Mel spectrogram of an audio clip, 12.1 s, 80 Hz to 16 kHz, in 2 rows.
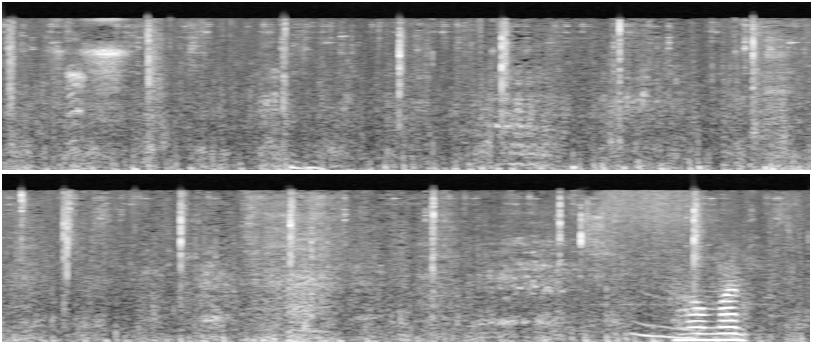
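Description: Horses galloping in Red Dead Redemption 2 Online, hooves clip-clopping steadily behind mounted riders, with a whinny near the end.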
